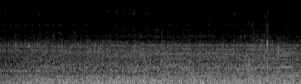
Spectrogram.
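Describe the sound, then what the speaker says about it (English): An outboard engine on a powerboat drones steadily and loudly throughout, a continuous motor hum with wind and water noise and no speech. "your target is my engine on back of my powerboat"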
